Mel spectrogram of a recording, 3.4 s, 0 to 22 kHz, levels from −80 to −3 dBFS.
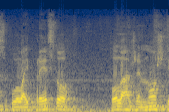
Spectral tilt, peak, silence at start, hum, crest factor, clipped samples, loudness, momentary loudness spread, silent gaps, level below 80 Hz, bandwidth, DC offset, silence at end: -7 dB/octave; 0 dBFS; 0 s; none; 10 dB; 2%; -9 LUFS; 18 LU; none; -26 dBFS; 13.5 kHz; 0.9%; 0 s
